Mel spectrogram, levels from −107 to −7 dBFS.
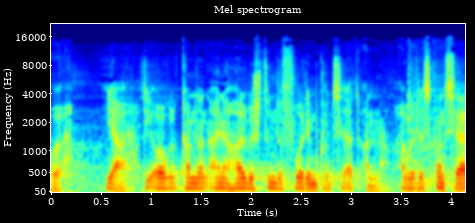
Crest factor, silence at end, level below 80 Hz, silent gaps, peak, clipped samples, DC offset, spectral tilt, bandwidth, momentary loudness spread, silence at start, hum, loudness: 16 dB; 0 s; -54 dBFS; none; -10 dBFS; under 0.1%; under 0.1%; -7 dB/octave; 11.5 kHz; 9 LU; 0 s; none; -28 LUFS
